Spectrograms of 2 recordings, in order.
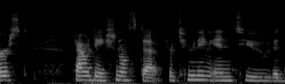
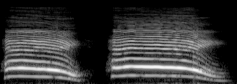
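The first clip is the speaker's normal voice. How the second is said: high, very loud chest-voice shout; 10 semitones higher, 25 dB louder than usual. Shown as a demonstration. Teacher shows students what not to do, shouting. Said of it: "shouting sounds like this".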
